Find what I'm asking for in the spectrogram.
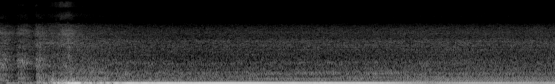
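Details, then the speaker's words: Mazda MX-5 NC, first start after engine rebuild (bottom end, head gasket, timing chain, oil pump), no coolant yet: quick crank, catches right away, brief rev flare, then settles to a steady, even idle; healthy start. "go so there you go as you see should start some nice which i'm pretty impressed with"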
